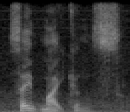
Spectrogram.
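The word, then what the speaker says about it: St Michan's: and the Henry Jacksons there's three pronunciations of the name the people in RAR say ST mikans which is probably correct anyway the people in County Dublin say St M and the people in the heart of Dublin say St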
